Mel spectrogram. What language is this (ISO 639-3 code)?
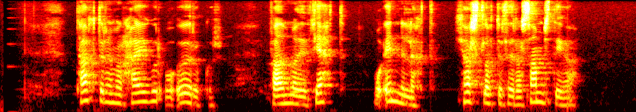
isl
